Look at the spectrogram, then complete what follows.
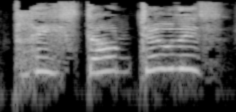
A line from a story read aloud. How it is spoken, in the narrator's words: she began to beg desperately, terror making her nauseous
